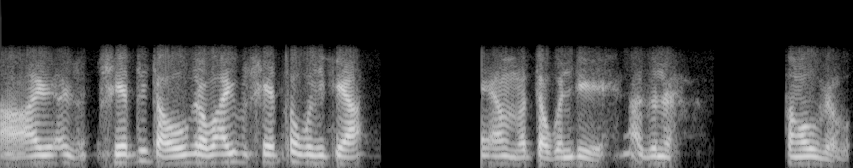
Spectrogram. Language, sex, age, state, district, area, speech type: Manipuri, male, 60+, Manipur, Imphal East, rural, conversation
